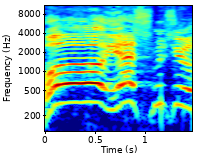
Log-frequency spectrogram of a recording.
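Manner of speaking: loud high cry to hold him; loud plea. Acted. Stopping the rival from leaving, a loud cry. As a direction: call him back in alarm.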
